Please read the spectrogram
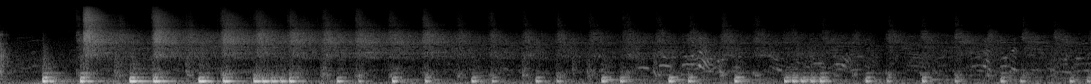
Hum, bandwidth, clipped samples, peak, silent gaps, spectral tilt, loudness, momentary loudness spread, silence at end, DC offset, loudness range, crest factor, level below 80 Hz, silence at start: none; 14.5 kHz; under 0.1%; -8 dBFS; none; -6.5 dB/octave; -27 LUFS; 16 LU; 0 s; under 0.1%; 9 LU; 18 dB; -44 dBFS; 0 s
